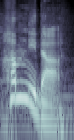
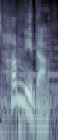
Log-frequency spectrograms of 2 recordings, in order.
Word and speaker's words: 합니다: We previously learned that this is pronounced 합니다 because there's the consonant 비읍 that's followed by a nian.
